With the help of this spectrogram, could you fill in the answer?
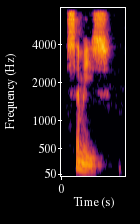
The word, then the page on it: semis: British English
